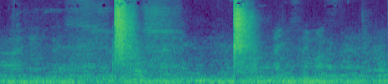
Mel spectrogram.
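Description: Two young men slap their raised hands together.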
